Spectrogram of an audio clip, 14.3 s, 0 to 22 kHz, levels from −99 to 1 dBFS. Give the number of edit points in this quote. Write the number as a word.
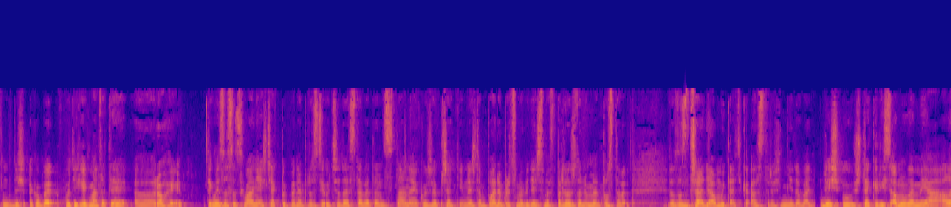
two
